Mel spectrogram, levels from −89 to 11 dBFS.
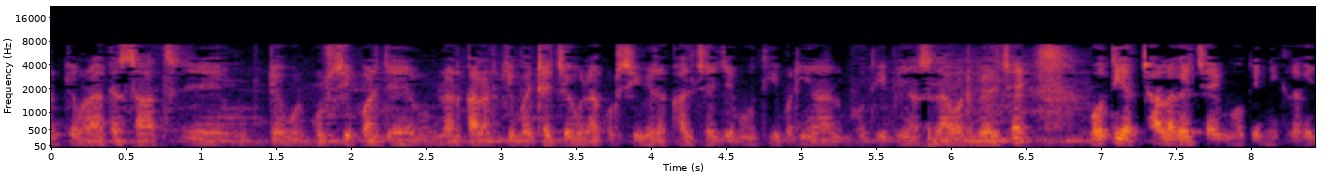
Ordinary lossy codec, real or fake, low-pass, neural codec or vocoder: MP3, 32 kbps; fake; 7.2 kHz; vocoder, 24 kHz, 100 mel bands, Vocos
